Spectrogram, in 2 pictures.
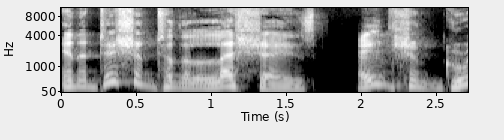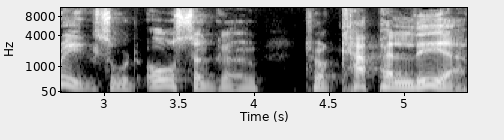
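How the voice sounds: A man's fairly high, slightly mellow voice with big pitch swings at a slow pace, on a very clean recording with a silent background.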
